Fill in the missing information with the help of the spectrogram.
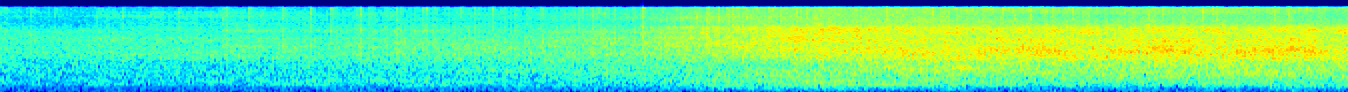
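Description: O-scale model passenger train rolling on three-rail track, its metal wheels clattering and rumbling on the rails. The sound grows louder as the train comes up and is loudest for the last few seconds as the cars pass close by.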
